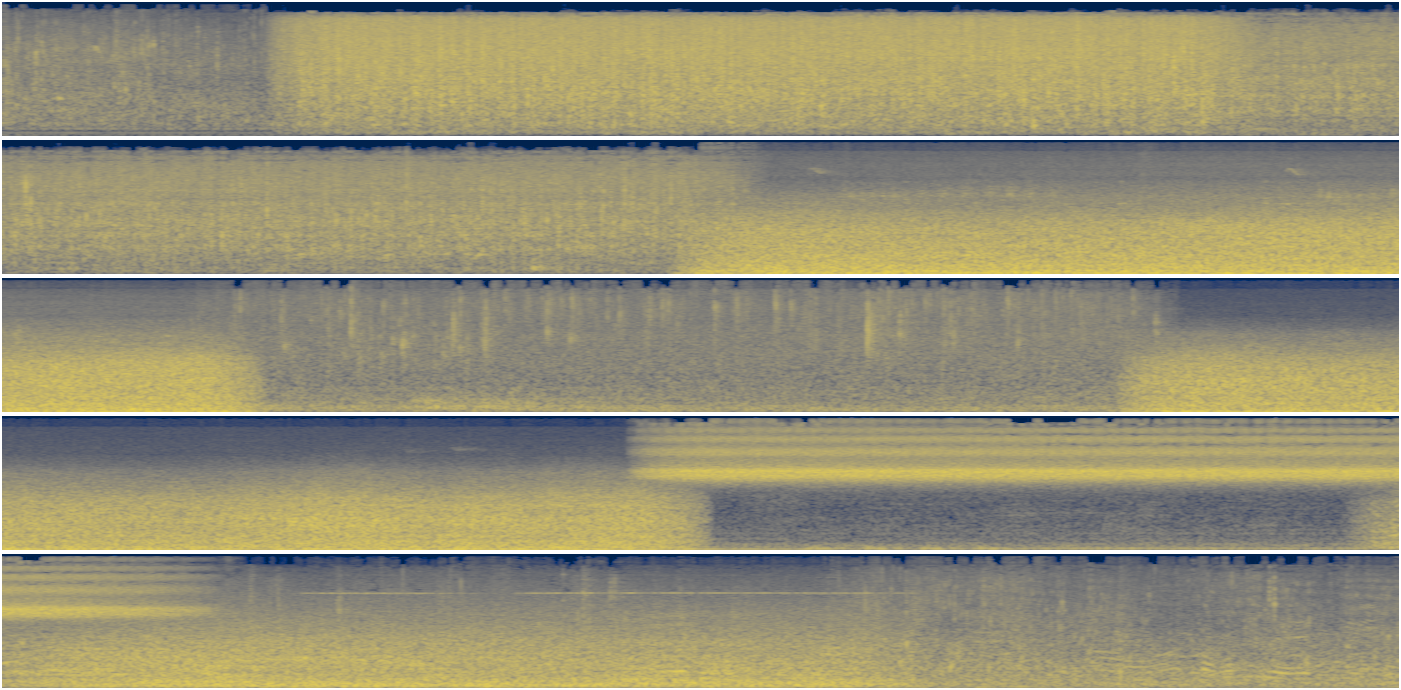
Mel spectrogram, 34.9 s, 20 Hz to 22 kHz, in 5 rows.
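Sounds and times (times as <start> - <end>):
light rain patter and drips: 0.0 - 23.7, 29.0 - 34.9
heavy rain: 10.3 - 24.5, 27.7 - 32.8
high-pitched buzz: 23.4 - 29.1.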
